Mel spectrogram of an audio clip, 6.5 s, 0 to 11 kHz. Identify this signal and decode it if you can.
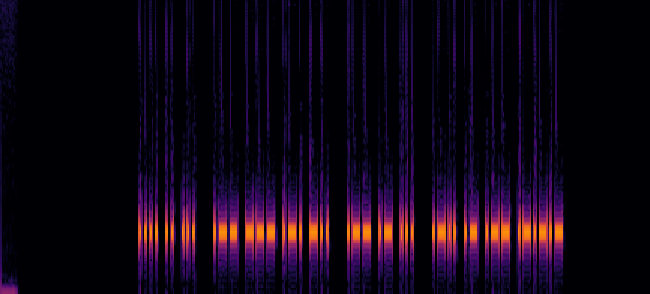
Morse code, heard as a keyed tone, about 41 wpm, 700 Hz. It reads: HIS WORD WAS LAW.
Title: Sentences from Top 1000 Words - Review Part 3 - 45wpm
